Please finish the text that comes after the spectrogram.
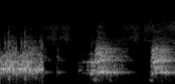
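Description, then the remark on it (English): A dog barks three times in quick succession, loud, each bark sharp with a brief pause between; no talking is heard. “Every show of ours goes to the dogs eventually.”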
